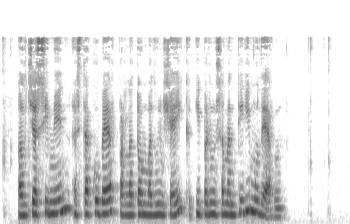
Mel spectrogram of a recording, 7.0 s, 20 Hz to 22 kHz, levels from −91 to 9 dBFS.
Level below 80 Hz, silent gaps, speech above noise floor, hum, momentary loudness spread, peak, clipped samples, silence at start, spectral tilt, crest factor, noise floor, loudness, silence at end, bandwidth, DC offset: -68 dBFS; none; 39 dB; none; 8 LU; -10 dBFS; under 0.1%; 0.35 s; -5 dB/octave; 16 dB; -64 dBFS; -25 LUFS; 1.35 s; 11.5 kHz; under 0.1%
